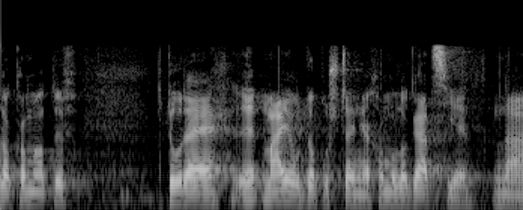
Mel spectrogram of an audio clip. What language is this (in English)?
Polish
